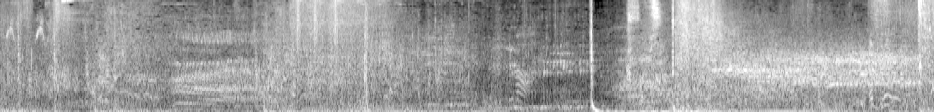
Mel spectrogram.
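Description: Confringo spell blasts in Hogwarts Legacy land as booming explosions amid spell effects and combat noise, with a sharp burst near the middle followed by rumbling, under frequent spoken incantations.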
